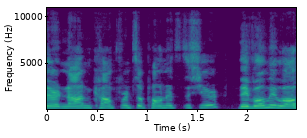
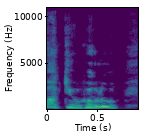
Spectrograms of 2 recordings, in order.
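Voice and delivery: play-acted fed-up, furious, angry outburst; 4 semitones higher than usual. Retelling what they said when the stream cut out: retelling own angry outburst.

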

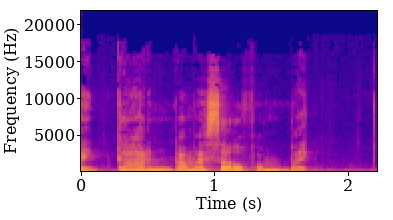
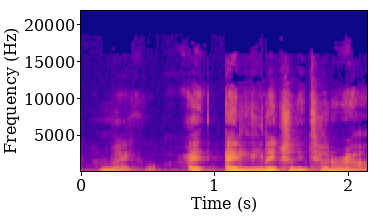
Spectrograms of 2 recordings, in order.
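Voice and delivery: ordinary talk

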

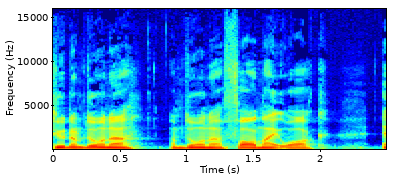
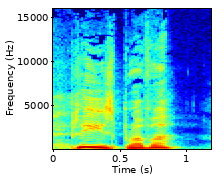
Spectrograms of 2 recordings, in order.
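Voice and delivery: very high put-on little-girl voice with London accent; 13 semitones higher, 6 dB louder than usual. Speaker shows their london accent trick: put-on london accent, little girl. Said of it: "I think of a little British girl".

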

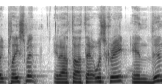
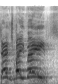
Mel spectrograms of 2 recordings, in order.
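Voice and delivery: very high-pitched sitcom style character voice; 14 semitones higher than usual. Act out the actor's little cameo in his George Costanza voice. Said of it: "in his George Costanza voice".

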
